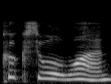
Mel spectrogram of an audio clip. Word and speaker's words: Kuk Sool Won: It's actually pronounced Kuk Sul Wan for anybody who's out there who practices this. That it looks like cuck, but it's kook.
